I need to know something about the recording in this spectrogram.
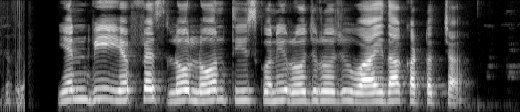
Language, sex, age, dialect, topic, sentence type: Telugu, female, 46-50, Telangana, banking, question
